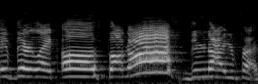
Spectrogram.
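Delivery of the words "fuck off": squawky, bird-like voice. Giving advice, acting out a friend's dismissive reply, bird-like squawk. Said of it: "I sounded like a bird".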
